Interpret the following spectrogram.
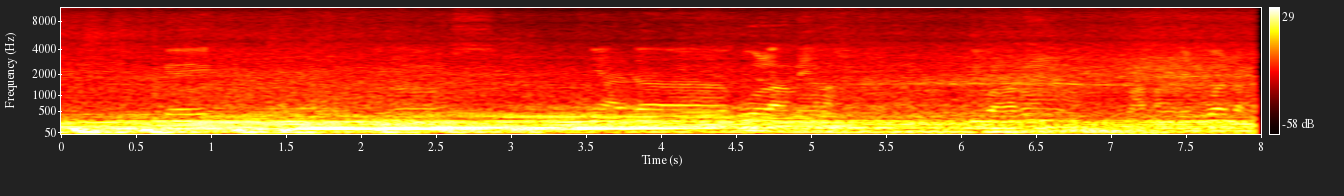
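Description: A low, steady engine rumble, loudest a couple of seconds in and easing after, with faint voices in the background.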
